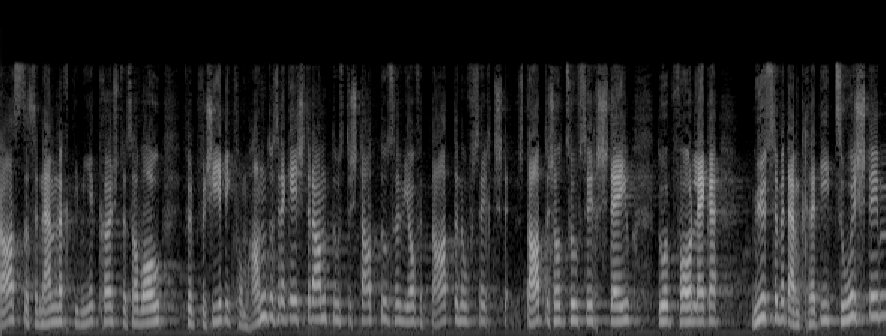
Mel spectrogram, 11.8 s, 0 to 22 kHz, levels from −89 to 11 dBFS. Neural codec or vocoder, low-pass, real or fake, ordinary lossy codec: none; 9.9 kHz; real; none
